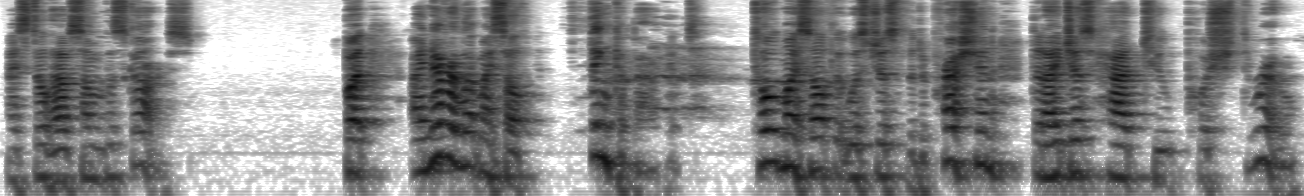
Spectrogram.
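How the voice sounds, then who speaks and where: Woman, reflective first-person narration, quiet and measured, candid, pauses often. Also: medium pitch, animated. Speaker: video essayist.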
